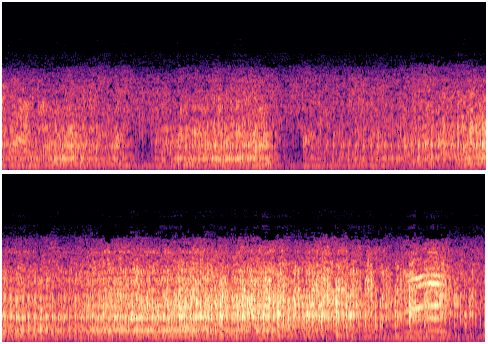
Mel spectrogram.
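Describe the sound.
A car engine runs steadily while driving in hot weather, a low, continuous motor drone that hums on under people talking.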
